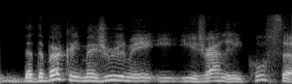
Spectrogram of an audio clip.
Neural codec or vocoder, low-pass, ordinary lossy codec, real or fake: codec, 16 kHz in and 24 kHz out, 0.4 kbps, LongCat-Audio-Codec, fine tuned four codebook decoder; 10.8 kHz; Opus, 64 kbps; fake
